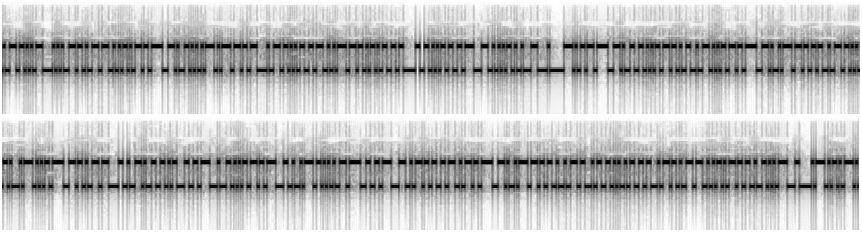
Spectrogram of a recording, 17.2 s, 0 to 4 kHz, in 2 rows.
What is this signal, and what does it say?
RTTY, about 45.45 baud. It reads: ARMY AND THREE MARINE DIVISIONS. THIS WAS THE LARGEST AMPHIBIOUS OPERATION IN THE PACIFIC AND PROVED
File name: fsk850 / battleshipnj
